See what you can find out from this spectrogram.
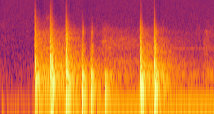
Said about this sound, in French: L'on frappa à la porte.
